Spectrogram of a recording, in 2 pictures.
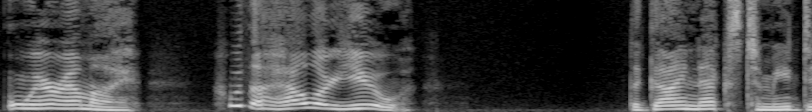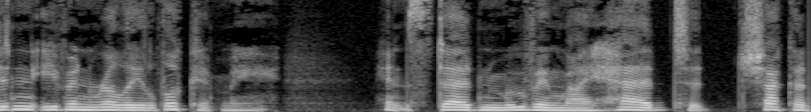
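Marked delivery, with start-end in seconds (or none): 0.0-2.1 panicked questions. Acted. Panic starting to squeeze my chest.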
